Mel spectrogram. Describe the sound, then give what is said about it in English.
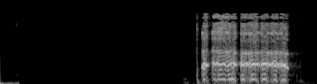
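A single loud, close, wavering goat-like bleat lasting about a second, most likely a person's voice imitating a goat, following a stretch of silence. “The goat looks up at you and bleats.”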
